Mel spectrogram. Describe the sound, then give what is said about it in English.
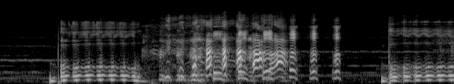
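A person imitates a sheep with a quavering, vibrato "baa" bleat, breaks into a burst of laughter, then gives a second wavering bleat, all fairly loud. “A sheep?”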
